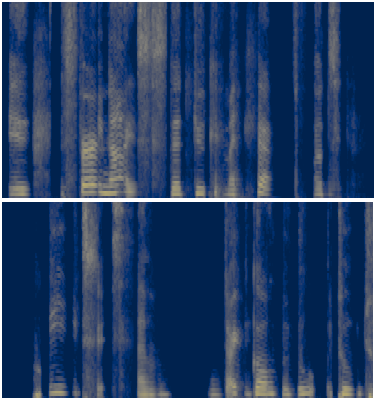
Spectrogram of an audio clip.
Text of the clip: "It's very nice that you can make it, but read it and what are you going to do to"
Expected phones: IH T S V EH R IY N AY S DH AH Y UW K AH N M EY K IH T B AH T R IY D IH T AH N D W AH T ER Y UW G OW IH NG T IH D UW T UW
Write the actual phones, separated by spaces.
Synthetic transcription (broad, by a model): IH T S V EH R IY N AY S DH AH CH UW K AH N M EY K IH T B AH T W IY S IH T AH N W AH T ER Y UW G OW IH NG T IH D UW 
